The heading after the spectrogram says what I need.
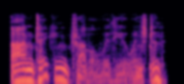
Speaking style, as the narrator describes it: he said

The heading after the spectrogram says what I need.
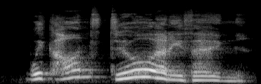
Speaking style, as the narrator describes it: shouted Nori

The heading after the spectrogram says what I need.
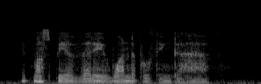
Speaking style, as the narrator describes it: she said, half wistfully

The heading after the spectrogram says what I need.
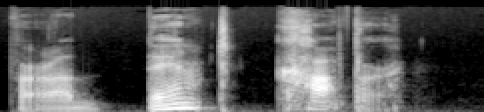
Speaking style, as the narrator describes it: Sturm muttered

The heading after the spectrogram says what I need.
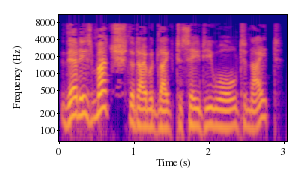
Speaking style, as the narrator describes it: said Dumbledore

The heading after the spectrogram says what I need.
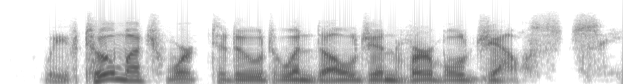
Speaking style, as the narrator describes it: he said irritably

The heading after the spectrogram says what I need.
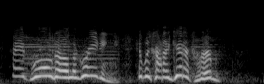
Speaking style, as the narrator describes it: Dagwood exclaims

